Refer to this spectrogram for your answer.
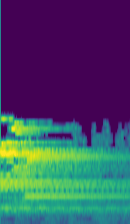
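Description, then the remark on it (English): A bright chime announcing listener mail time rings out once and sustains, its shimmering metallic tones slowly fading over about a second with no voices. “And without further ado, the chime says, listener mail time.”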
